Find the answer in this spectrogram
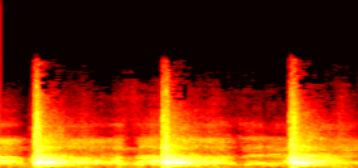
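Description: A crowd of men doing matam: unison chest-beating, a sharp slap of hands on bare chests about once a second, three strikes, with chanted noha voices between them.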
